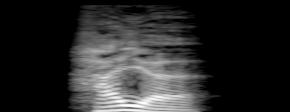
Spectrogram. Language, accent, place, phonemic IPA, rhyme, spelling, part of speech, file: German, Germany, Berlin, /haɪ̯ə/, -aɪ̯ə, Haie, noun, De-Haie.ogg
- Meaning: nominative/accusative/genitive plural of Hai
